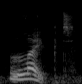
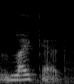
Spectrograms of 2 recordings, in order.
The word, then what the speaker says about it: liked: So, liked. Liked. Really sounds more like a t at the end. And the e you don't really hear it.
